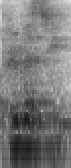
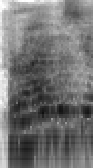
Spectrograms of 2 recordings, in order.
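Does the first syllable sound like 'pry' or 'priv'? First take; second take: priv; pry. First: The first vowel is a short 'ih'. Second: The first vowel is like 'eye'. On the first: "ಅಥವಾ ಪ್ರಿವಸಿ, ಎರಡು pronunciation ಇದೆ" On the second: "ಪ್ರೈವಸಿ ಅಂತ ಹೇಳ್ಬೋದು"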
